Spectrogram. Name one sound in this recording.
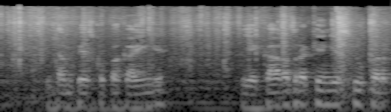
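Newspaper pages rustle as hands handle them.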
